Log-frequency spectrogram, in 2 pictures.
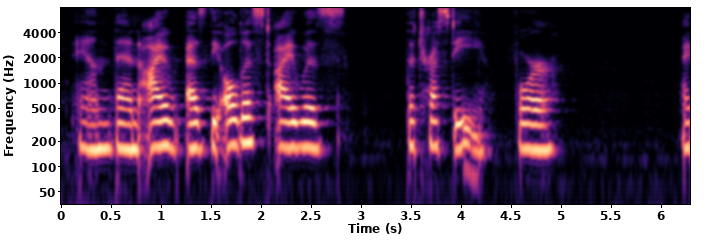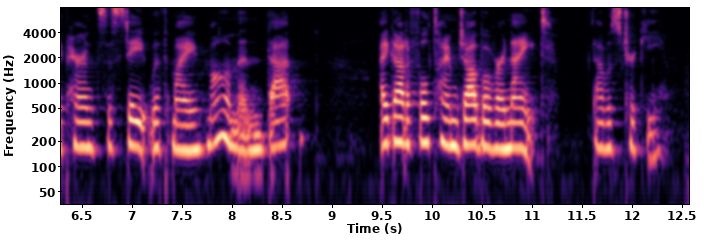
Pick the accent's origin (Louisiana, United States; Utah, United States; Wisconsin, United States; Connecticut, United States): Utah, United States; Mapleton; also born or lived in Salt Lake County, Utah; I was born and raised in Mapleton, Utah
